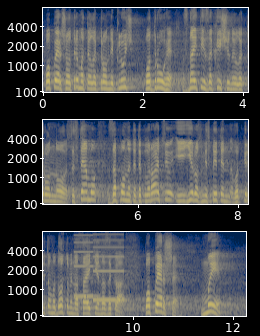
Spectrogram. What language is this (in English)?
Ukrainian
